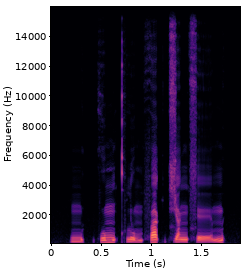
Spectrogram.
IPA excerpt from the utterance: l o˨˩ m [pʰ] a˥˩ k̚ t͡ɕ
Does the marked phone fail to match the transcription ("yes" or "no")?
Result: yes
